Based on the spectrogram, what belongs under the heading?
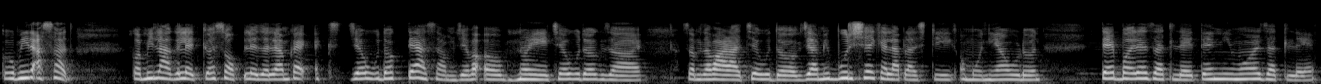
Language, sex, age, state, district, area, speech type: Goan Konkani, female, 18-30, Goa, Ponda, rural, spontaneous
